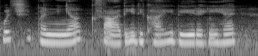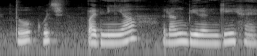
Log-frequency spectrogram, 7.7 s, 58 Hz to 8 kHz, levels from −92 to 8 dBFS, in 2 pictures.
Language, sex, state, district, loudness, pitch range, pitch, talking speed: Hindi, female, Chhattisgarh, Raipur, -17 LUFS, 190-220 Hz, 200 Hz, 100 wpm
